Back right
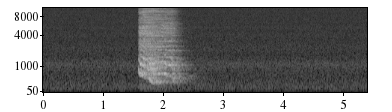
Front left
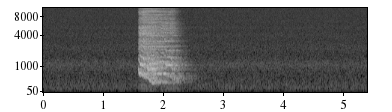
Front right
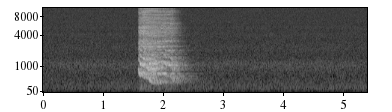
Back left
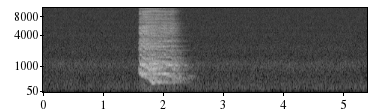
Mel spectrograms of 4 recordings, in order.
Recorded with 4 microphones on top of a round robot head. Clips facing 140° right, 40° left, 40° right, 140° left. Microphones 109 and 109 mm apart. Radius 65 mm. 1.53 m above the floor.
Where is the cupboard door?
45° right, 4 m.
